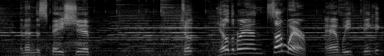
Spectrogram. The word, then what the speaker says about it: Hildibrand: Since parting ways, I've searched every alien dive bar in Everkeep for signs of this Hildigrand character. It's pronounced Hild Debrand.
